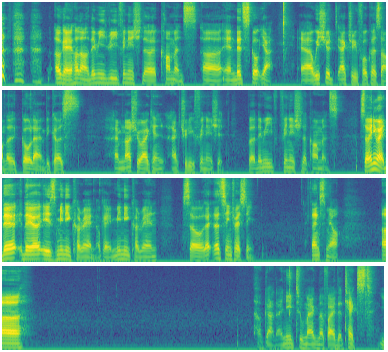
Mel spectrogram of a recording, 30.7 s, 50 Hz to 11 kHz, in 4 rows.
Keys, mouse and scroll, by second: 7.7 Home, 7.7 c, 8.1 Home, 8.1 w, 28.6 typing.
